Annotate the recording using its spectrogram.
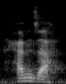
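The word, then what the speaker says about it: ء: Yang pertama tenggorokan bagian bawah. Huruf yang keluar dari tenggorokan bagian bawah yaitu ada yaitu H atau H besar. Kemudian Hamzah. Hamzah.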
